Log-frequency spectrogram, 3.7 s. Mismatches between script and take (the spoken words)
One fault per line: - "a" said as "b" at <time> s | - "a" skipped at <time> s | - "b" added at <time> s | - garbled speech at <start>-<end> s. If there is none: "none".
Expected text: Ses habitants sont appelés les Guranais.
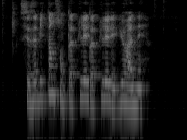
- "appelés" added at 1.8 s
